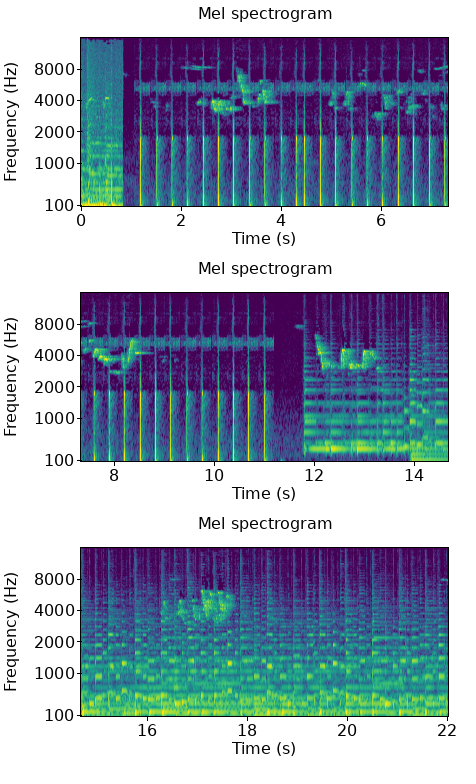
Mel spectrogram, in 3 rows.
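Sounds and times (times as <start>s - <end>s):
music: 0.0s - 0.9s, 11.8s - 22.0s
dry ticking: 0.9s - 11.4s
bird chirps: 0.9s - 13.4s, 16.4s - 17.8s.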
